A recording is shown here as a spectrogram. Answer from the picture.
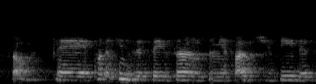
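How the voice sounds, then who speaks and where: A woman at a moderate pace with fairly even intonation, amid audible room echo and noticeable background noise. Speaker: evangelist. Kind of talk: testimony.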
